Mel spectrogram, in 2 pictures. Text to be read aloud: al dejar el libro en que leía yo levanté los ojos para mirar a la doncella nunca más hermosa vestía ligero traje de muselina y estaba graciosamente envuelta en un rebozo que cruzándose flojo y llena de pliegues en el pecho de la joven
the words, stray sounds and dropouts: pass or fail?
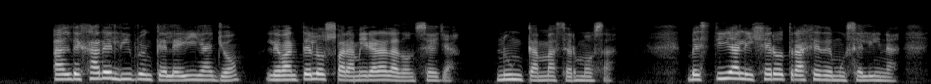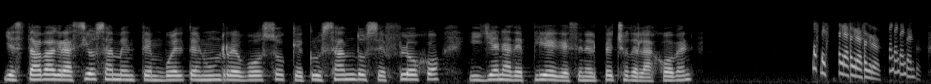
fail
